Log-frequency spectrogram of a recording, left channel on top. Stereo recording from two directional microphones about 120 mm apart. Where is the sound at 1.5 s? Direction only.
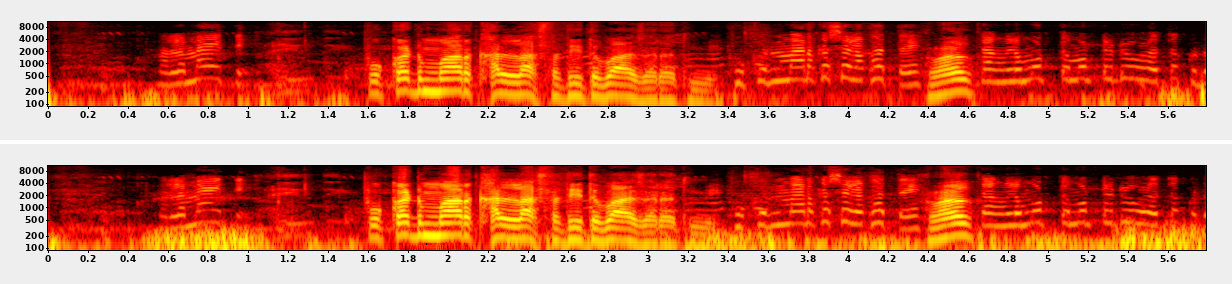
10° right (ahead or behind).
